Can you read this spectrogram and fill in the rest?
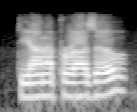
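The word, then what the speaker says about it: Perazzo: Diana Perrazzo, I believe I'm pronouncing that correctly. – Yes, you're good.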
